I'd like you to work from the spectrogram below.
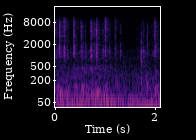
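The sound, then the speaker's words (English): Rapid, uneven clacking of keys on a Logitech computer keyboard, with a brief pause midway before the keystrokes resume. No one speaks. “If you can't, if you can't hear, I'm typing.”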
